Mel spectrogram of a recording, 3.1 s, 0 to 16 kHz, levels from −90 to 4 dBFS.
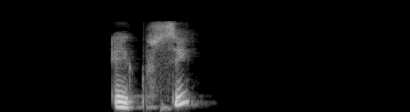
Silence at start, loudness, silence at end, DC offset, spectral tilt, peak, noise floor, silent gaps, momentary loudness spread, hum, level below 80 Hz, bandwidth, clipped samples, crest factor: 0.85 s; -22 LUFS; 1.65 s; under 0.1%; -5 dB/octave; -4 dBFS; under -90 dBFS; none; 6 LU; none; -72 dBFS; 8 kHz; under 0.1%; 22 dB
